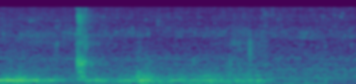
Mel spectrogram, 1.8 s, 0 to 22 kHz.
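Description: HEB-brand sparkling mineral water, labeled 1877 mineral water, being poured, with a brief splashy burst near the start and a soft, steady fizzing hiss continuing underneath for under two seconds; no one speaks.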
